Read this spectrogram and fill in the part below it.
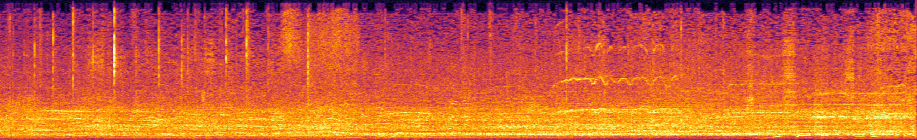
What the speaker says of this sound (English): The crowd reacting to Gabriel Campillo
